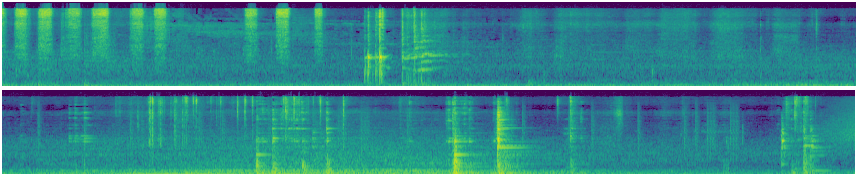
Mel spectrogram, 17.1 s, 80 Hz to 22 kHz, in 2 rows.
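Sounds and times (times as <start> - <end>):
metal tools clinking: 9.2 - 12.0.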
